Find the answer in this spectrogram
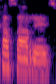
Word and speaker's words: Casares: Is it Casares, your village? That's it. Pronounced very well. It is Casares, yes.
